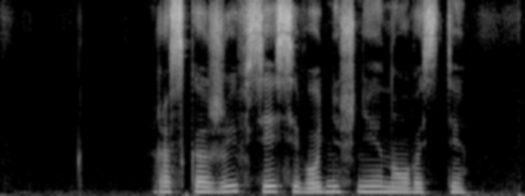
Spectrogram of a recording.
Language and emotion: Russian, neutral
